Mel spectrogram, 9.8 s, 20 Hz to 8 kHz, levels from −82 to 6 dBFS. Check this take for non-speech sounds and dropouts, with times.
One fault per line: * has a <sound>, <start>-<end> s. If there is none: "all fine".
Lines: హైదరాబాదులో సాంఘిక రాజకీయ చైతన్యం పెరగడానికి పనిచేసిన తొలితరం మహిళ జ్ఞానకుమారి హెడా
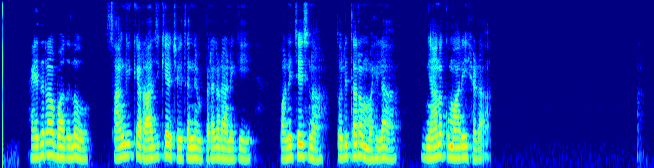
all fine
